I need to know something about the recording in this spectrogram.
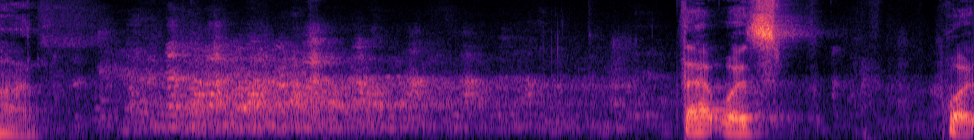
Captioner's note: audience laughing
